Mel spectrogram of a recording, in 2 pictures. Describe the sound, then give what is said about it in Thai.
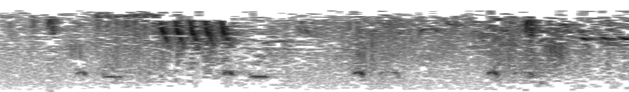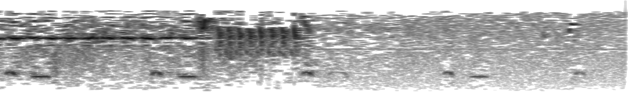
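Many birds call loudly in a forest: repeated short chirps and bright trills overlap in a busy, steady chorus with no talking. “ปักษาชาติร้องระงมสนั่นไพร”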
